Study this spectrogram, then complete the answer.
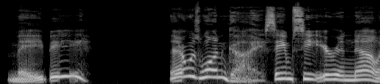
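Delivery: a high-voiced bartender trying to remember.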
